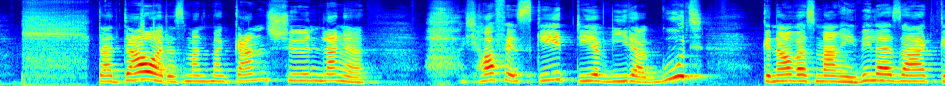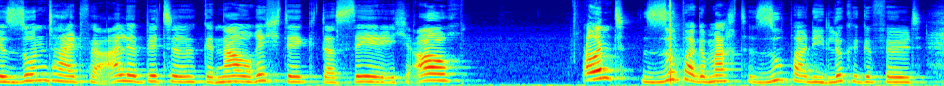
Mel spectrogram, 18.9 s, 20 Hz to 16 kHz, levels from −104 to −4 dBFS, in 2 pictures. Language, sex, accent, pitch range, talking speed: German, female, German, 210-265 Hz, 115 wpm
